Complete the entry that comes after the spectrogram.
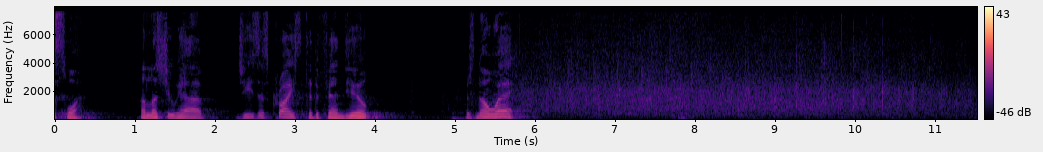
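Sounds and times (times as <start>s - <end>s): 
speech: 0.0s - 0.4s, 1.0s - 4.2s, 5.1s - 6.0s
delayed clapping from audience: 4.8s - 11.5s.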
